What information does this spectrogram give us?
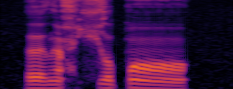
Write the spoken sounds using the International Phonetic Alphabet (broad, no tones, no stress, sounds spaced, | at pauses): ə ð ə̃ ħ ç o p ɔ̃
